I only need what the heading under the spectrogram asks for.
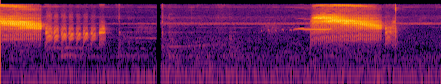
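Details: Female barn owl calling a male: two harsh, hissing screeches, one at the start and one near the end, each under a second long, with a faint thin whistled tone held between them.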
